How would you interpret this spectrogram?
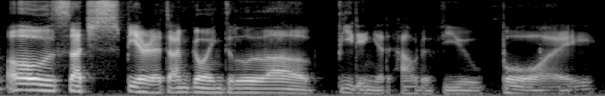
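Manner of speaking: wicked villainess, drawn-out and pleased; gloating drow matron. Acted. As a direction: savor the threat after a cackle. Cackling matron threatens captive.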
